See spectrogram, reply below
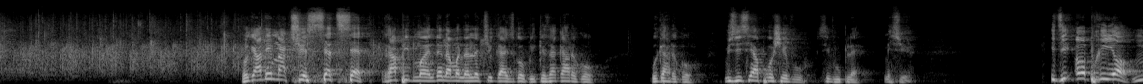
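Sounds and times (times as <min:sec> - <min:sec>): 
audience crowd applauding: 0:00.0 - 0:05.5
speech: 0:02.4 - 0:09.2, 0:10.5 - 0:11.4.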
